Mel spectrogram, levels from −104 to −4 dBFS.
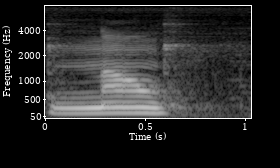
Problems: background conversations at intervals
